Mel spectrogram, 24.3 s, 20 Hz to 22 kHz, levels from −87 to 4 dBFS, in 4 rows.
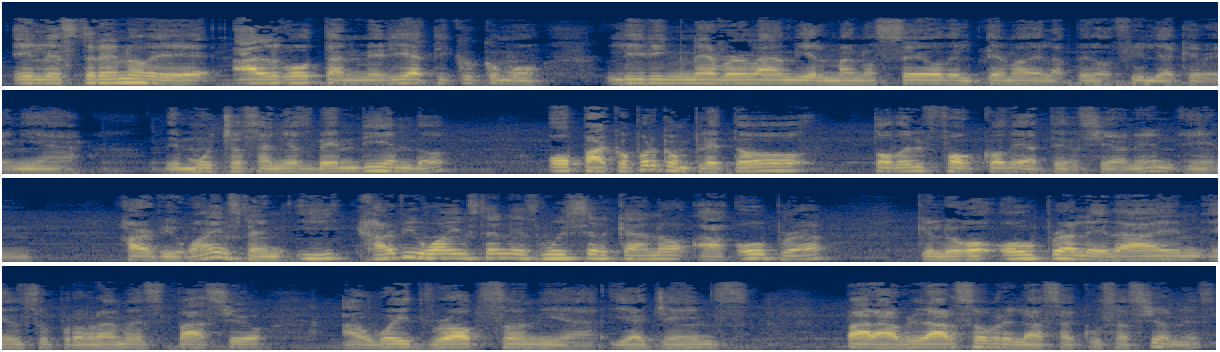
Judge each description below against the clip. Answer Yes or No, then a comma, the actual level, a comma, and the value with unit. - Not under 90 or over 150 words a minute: No, average, 165 wpm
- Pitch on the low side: Yes, low, 115 Hz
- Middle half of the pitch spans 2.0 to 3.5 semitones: Yes, average, 3.2 semitones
